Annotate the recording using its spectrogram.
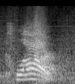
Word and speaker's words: Clerk: Even though it's spelled C-L-E-R-K, I've been informed by Donna Montrezza that it's pronounced Clark. So I apologize to him, and I'm going to stick with the initials J-C-M.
